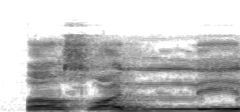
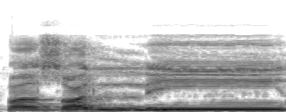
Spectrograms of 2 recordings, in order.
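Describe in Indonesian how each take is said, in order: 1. Vokal terakhirnya pendek. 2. Vokal terakhirnya dipanjangkan. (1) "Ini perintahnya untuk mudzakkar" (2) "Kalau dipanjangkan nanti perintahnya untuk muannats"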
